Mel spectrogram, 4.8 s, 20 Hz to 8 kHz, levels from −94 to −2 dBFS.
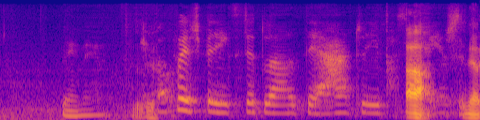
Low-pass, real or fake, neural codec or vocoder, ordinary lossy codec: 7.2 kHz; fake; codec, 16 kHz, 0.8 kbps, ZipCodec; none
